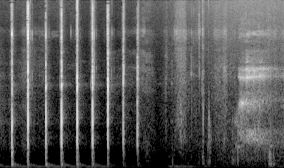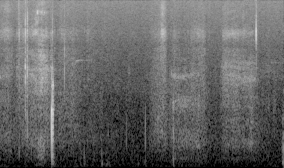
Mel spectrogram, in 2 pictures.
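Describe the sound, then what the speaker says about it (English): Firewood being split into quarters with a Russellwood knife outdoors at a bushcraft camp: about nine sharp, evenly spaced knocks close by, followed by quieter scraping and handling of the wood. "Doing a bit of split wood here."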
